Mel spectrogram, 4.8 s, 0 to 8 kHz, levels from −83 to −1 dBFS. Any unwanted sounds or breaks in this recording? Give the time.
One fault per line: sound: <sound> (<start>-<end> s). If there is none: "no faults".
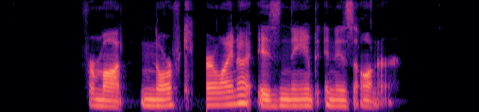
sound: dropout (1.9-2.1 s)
